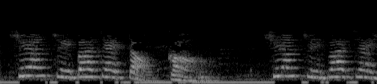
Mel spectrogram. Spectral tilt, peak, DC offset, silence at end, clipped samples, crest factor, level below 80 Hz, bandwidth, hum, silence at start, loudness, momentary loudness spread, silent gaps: -6 dB/octave; -18 dBFS; under 0.1%; 0 s; under 0.1%; 16 dB; -56 dBFS; 5 kHz; none; 0 s; -33 LUFS; 8 LU; none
